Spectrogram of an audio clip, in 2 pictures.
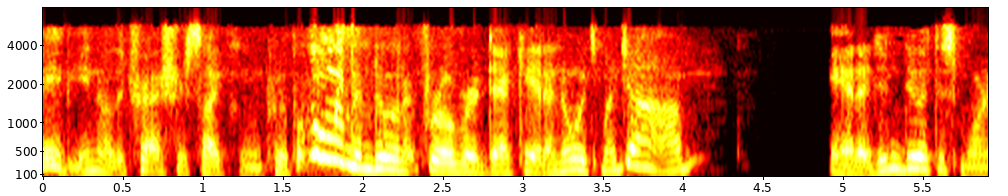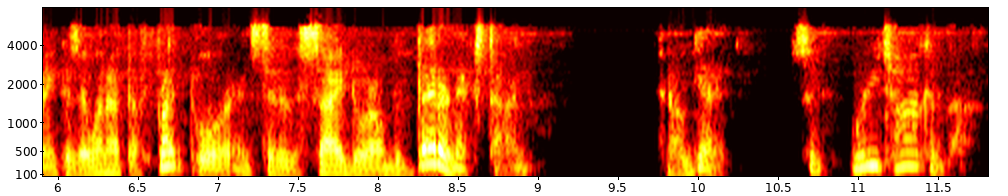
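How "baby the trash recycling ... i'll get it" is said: plain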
